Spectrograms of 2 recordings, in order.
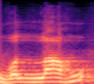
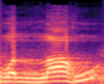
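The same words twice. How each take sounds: The two takes are said the same way.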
